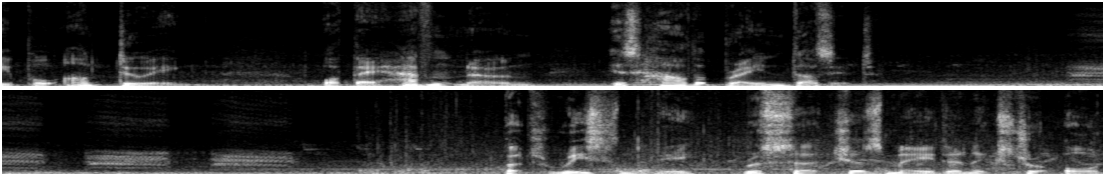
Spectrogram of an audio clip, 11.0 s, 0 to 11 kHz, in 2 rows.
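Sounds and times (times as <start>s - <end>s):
low steady hum: 0.0s - 11.0s
bird harsh calls: 4.4s - 7.9s.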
